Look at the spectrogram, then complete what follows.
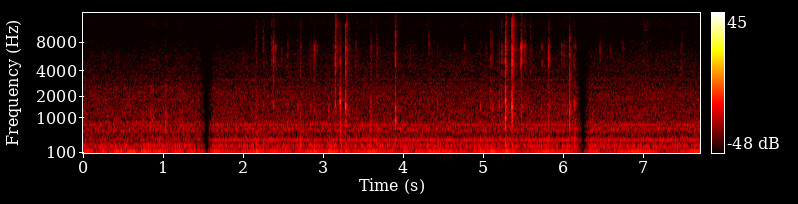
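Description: Typing on a computer keyboard: a few short runs of key clicks, about three seconds in and again about five seconds in, over a faint steady hum.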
